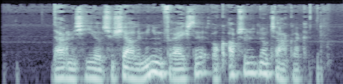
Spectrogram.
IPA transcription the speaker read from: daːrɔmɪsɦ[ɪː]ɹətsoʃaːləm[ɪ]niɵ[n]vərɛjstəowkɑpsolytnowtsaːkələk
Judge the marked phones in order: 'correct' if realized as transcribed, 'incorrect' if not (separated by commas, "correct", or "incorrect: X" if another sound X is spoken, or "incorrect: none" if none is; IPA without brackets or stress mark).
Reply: incorrect: iː, incorrect: i, incorrect: m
